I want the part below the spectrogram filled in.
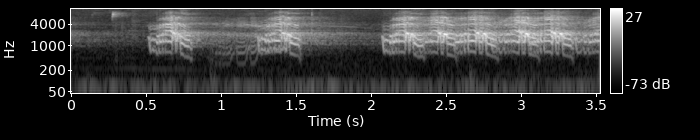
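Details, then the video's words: Turquoise-fronted amazon (Amazona aestiva) giving harsh, raucous squawks: two separate calls followed by a rapid run of grating screeches at about four per second. "CANTO DO PAPAGAIO - PAPAGAIO VERDADEIRO - SOM DO PAPAGAIO"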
